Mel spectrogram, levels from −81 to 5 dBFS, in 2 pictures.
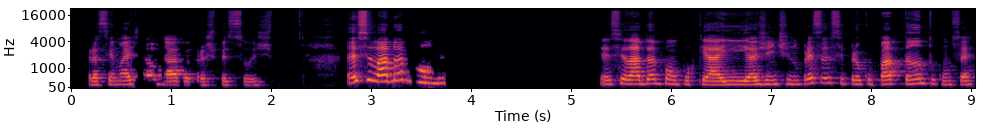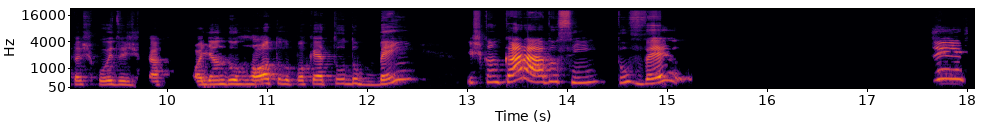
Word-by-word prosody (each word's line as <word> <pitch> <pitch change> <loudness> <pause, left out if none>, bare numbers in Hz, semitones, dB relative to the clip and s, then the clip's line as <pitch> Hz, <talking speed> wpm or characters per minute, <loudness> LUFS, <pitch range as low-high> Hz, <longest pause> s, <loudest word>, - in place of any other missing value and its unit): pra 175 - -3
ser 175 +2 -8
mais 185 +2 -4
saudável 180 -6 -2
para - - -9
as 160 0 -13
pessoas. 165 -1 -13 0.7
Esse 420 - +3
lado 340 +1 +7
é 405 - +2
bom. 275 -5 -1 1.6
Esse 200 +4 -4
lado 210 +1 +4
é 225 - 0
bom, 220 -2 -6
porque 190 0 -8
aí 180 +1 +2
a 185 +1 +3
gente 205 +2 -6
não 200 0 -8
precisa 255 +4 -3
se 245 -3 -11
preocupar 205 0 -1
tanto 220 +2 -4
com 185 -3 -13
certas 185 0 -6
coisas, 185 -1 -4
de 165 - -13
ficar 170 0 -5 0.3
olhando 195 +3 0
o - - +5
rótulo 205 +1 +1
porque 195 +1 -5
é 205 - +4
tudo 225 +2 -7
bem 210 - -2 0.6
escancarado 305 +1 +6
assim, 310 -1 -3 0.2
tu 290 +5 -5
vê 230 +4 +2 2.7
Gente. 465 +2 +1
205 Hz, 135 wpm, -21 LUFS, 185-245 Hz, 2.7 s, lado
